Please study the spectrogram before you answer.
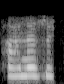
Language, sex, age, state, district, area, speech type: Kashmiri, female, 18-30, Jammu and Kashmir, Kulgam, rural, conversation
